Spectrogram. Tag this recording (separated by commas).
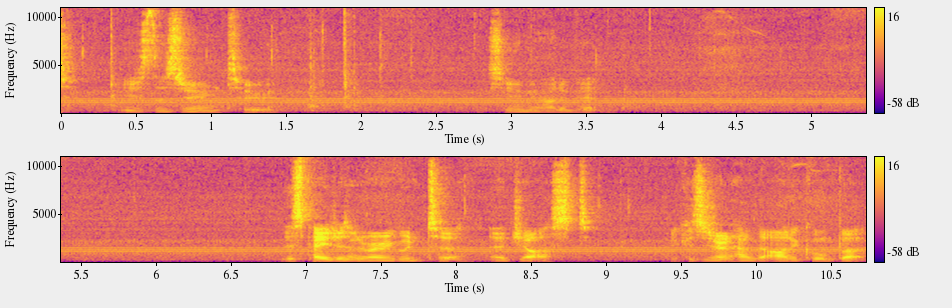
Speech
